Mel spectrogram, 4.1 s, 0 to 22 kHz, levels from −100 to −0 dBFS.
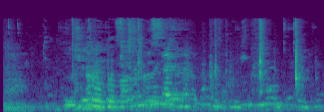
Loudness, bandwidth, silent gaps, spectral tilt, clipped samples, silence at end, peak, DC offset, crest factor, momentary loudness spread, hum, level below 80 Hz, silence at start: -36 LUFS; 11.5 kHz; none; -5 dB/octave; under 0.1%; 0 s; -16 dBFS; under 0.1%; 20 dB; 15 LU; none; -62 dBFS; 0.05 s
